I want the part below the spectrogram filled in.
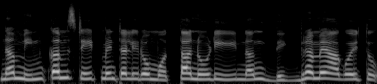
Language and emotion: Kannada, surprised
